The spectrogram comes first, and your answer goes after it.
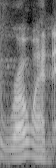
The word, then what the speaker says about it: Rowan: And over to you, Rowan. Am I pronouncing your name correctly?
